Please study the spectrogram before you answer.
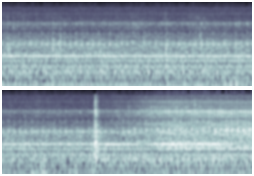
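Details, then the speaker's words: Ford Mondeo Titanium diesel: even idle with a light, regular clatter and a faint steady tone over the top, nothing out of place; engine sounds healthy. "tak słyszycie klekocze silniczek ładnie"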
